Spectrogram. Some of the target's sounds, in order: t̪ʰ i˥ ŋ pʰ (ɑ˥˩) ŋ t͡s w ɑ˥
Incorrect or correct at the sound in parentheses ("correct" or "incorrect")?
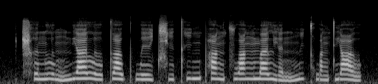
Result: correct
